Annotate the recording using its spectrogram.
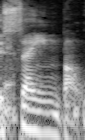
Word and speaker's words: Usain Bolt: Usain Bolt.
